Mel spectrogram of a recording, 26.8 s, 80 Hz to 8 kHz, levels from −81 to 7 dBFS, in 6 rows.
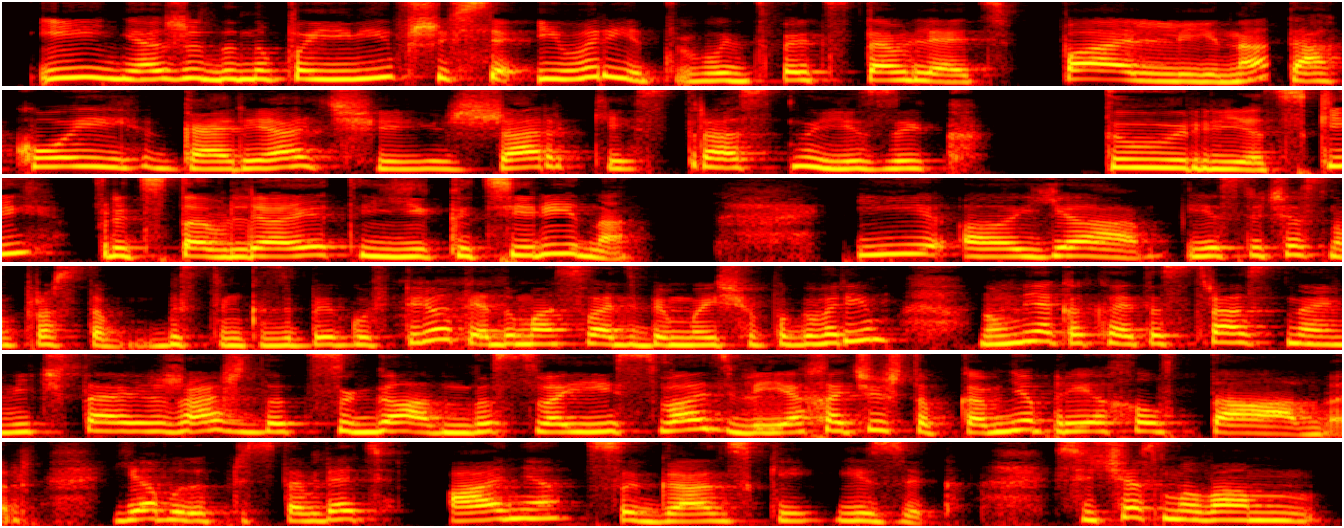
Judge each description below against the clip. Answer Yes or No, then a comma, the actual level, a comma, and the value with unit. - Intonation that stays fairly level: No, average, 3.2 semitones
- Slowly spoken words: No, average, 130 wpm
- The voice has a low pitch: No, high, 245 Hz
